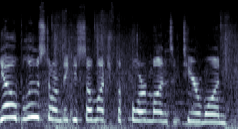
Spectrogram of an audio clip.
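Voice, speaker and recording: A man's animated tone cuts through noticeable background noise. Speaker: video game streamer. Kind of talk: live gaming stream chat. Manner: fast.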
